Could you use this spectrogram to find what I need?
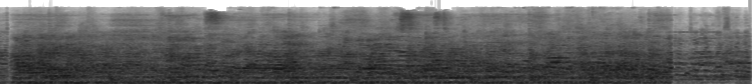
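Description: A crowd of people chatter and murmur all around.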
